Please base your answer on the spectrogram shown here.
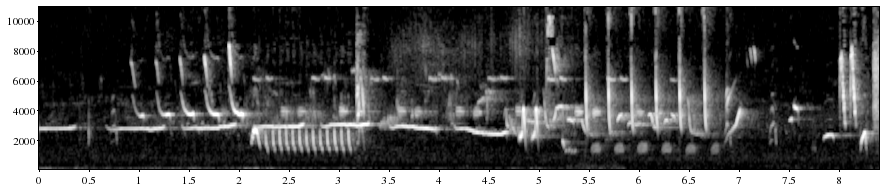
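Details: Nightingale from wild forest in Java and Aceh, a female calling the male, used to lure young birds: high whistles and a rapid buzzy rattle, then loud sharp chirps, over low rumbling noise.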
